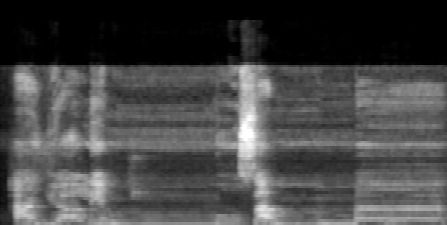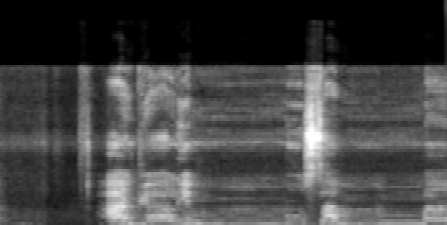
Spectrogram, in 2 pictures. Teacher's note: Berdengung ya. Tanwin bertemu dengan huruf mim. Ditasydidkan, dimasukkan.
